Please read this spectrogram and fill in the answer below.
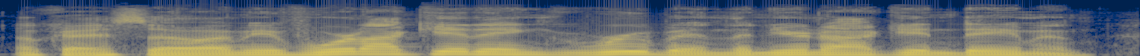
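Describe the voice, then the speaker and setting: A man's voice: mid-range voice, racing, a little mellow, no room sound. A man hosting a podcast, chatting casually about sport in an informal, emphatic way with some swearing. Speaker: podcast host.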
